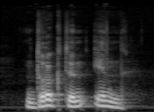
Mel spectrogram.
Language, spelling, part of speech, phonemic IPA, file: Dutch, drukten in, verb, /ˈdrʏktə(n) ˈɪn/, Nl-drukten in.ogg
- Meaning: inflection of indrukken: 1. plural past indicative 2. plural past subjunctive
